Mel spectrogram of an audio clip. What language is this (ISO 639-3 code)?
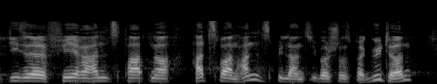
deu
